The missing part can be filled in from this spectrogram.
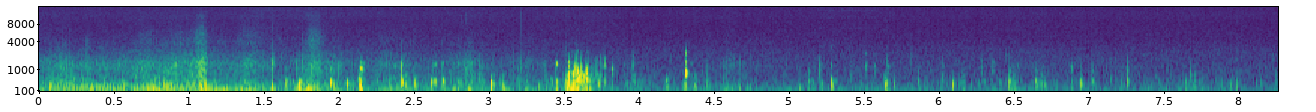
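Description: Rolling rumble followed by a loud gurgle, then many small bubbling pops fading out; ordinary stomach growling (borborygmi).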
